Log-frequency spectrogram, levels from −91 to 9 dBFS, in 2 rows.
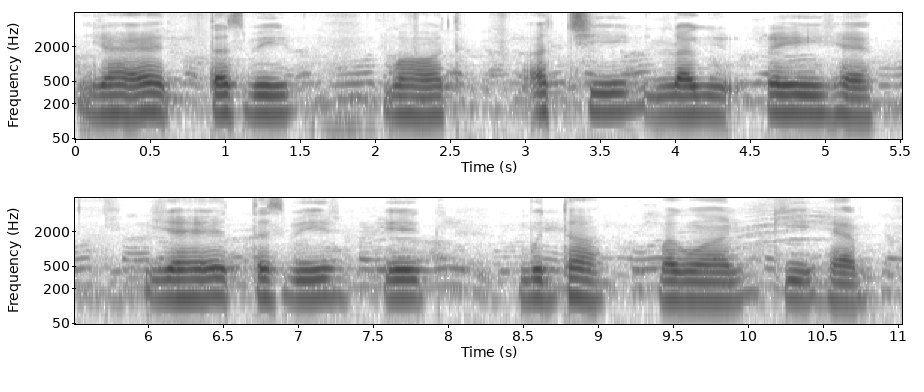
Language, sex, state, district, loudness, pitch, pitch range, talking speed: Hindi, male, Uttar Pradesh, Hamirpur, -30 LUFS, 145 Hz, 140-170 Hz, 75 wpm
